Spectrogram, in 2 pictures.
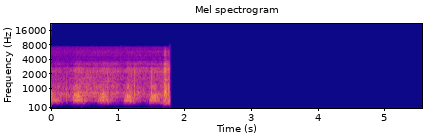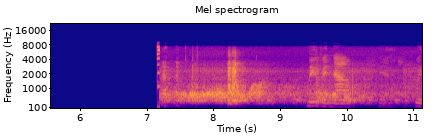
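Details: Fetal heartbeat on Doppler, rapid and whooshing at about 158 a minute, with jerky bumps from fetal hiccups that sound like a duck quacking.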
